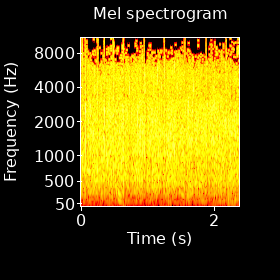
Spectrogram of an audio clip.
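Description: Steady audience applause, many hands clapping in a dense, even wash of sound at a constant loud level throughout, with no voices standing out.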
